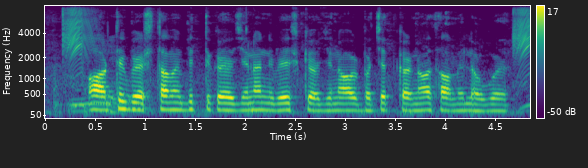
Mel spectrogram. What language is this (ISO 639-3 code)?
bho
